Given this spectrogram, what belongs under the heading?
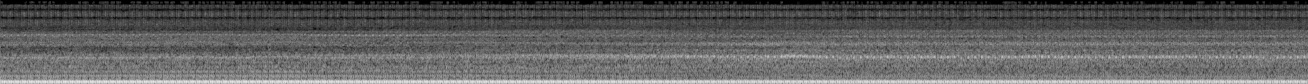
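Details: Yamaha MT-10 motorcycle idling stone cold after sitting about 3 weeks on a trickle charger. Deep, even idle with a steady low rumble and no knocks or rattles. Normal, healthy cold idle.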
